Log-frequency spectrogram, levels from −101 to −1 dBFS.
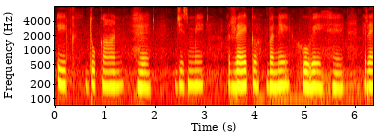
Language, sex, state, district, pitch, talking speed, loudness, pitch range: Hindi, female, Uttar Pradesh, Muzaffarnagar, 185 Hz, 95 wpm, -29 LUFS, 175-190 Hz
